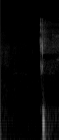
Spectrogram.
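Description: A single crisp computer mouse click, close and quiet, standing alone against near silence.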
